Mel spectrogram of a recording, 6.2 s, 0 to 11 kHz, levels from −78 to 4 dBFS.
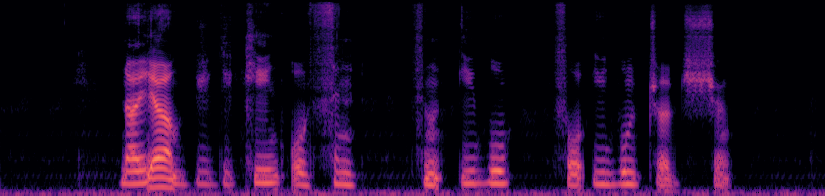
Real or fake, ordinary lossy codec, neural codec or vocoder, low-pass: fake; none; autoencoder, 22.05 kHz, a latent of 192 numbers a frame, VITS, trained on many speakers; none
